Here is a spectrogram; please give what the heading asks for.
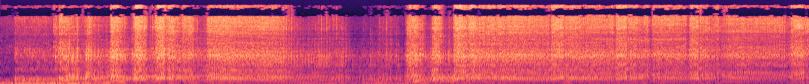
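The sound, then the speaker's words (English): A Scat Pack car with a straight-pipe exhaust revs loudly, its raw engine note climbing and falling through a few sharp throttle blips, with a rough, crackling rumble between them. “Today we got two Hellcats and two Scat Packs. So today we're gonna rev it and see which one sound better. So comment down below and let us know. We're gonna start off with this one, and this one's straight pipe.”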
